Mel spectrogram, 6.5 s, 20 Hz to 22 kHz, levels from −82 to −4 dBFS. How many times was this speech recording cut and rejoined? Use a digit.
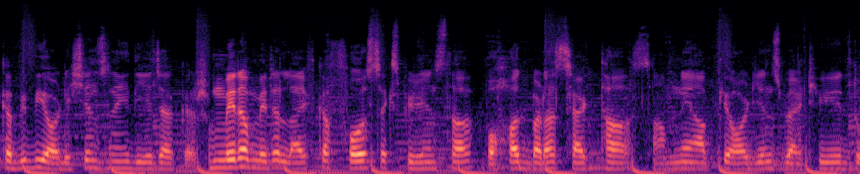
2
